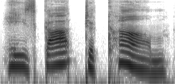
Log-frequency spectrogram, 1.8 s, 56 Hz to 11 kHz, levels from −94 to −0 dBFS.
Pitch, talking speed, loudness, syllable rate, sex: 165 Hz, 135 wpm, -18 LUFS, 2.6 syllables/s, male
